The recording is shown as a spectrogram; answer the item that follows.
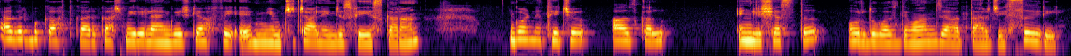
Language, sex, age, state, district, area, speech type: Kashmiri, female, 45-60, Jammu and Kashmir, Budgam, rural, spontaneous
